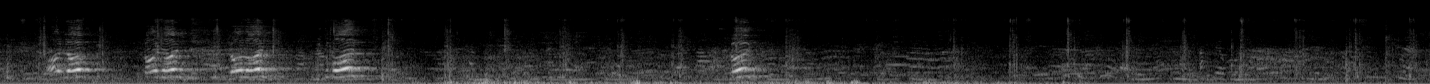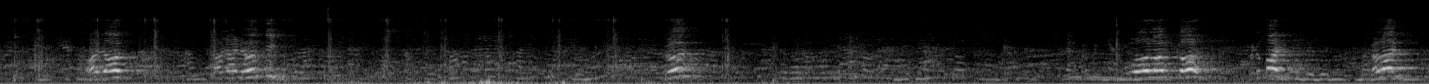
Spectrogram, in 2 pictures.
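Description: Marching feet stamp on hard ground in rhythm.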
